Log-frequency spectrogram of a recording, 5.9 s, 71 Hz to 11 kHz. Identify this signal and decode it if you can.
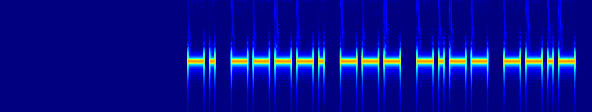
Morse code, heard as a keyed tone, about 23 wpm, 700 Hz. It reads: N9OYQ
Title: USA Call Signs - 5 Characters - Repeated 3x - 22wpm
